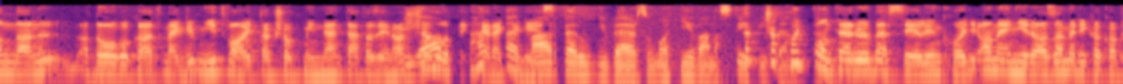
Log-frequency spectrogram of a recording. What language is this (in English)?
Hungarian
